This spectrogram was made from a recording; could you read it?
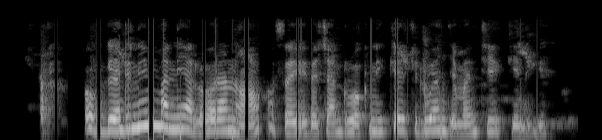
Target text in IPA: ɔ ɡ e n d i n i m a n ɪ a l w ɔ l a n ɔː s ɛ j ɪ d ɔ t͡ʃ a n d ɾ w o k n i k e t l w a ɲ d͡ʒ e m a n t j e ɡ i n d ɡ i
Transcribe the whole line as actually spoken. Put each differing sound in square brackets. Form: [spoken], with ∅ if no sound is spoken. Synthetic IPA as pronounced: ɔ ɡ e n d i n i m a n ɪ a l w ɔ [ɾ] a n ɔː s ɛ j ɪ d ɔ t͡ʃ a n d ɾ w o k n i k e [t͡ʃ] l w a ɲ d͡ʒ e m a n t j e [k] i n d ɡ i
